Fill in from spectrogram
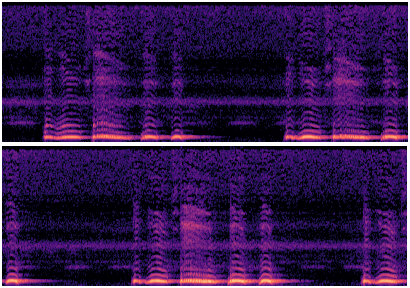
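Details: Spotted dove calling steadily in the kuk-kuk style as a training voice for other doves: four phrases of low coos, each ending in quick clipped notes, repeated about every three seconds with silent gaps between.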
